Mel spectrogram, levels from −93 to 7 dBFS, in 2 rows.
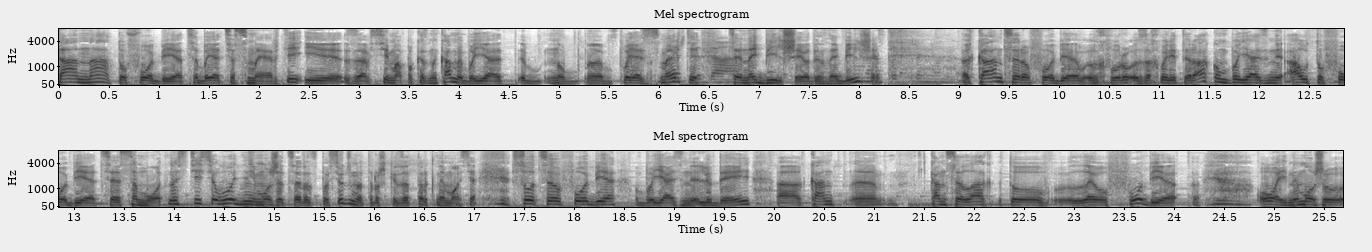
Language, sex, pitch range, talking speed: Ukrainian, male, 125-170 Hz, 100 wpm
